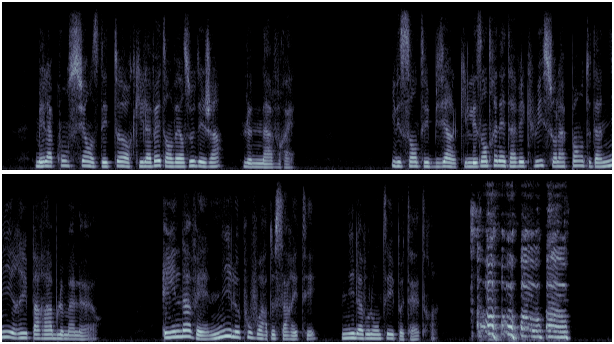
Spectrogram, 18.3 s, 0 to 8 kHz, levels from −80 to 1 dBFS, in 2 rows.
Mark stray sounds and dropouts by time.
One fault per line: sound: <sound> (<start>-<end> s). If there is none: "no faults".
sound: laugh (16.2-17.7 s)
